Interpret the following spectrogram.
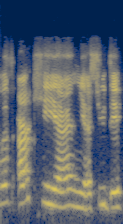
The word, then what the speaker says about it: Arkeah: about your journey hi everyone my name is arkia and yes you did pronounce it right i am the new faces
